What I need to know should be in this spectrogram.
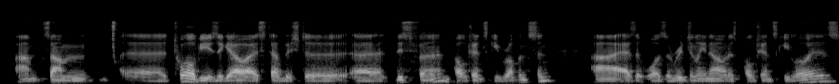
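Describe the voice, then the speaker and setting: In an Australian accent, a man speaks at a moderate pace in a very deep, low voice with ordinary pitch variation. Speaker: lawyer. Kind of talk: interview. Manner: halting, many fillers and repeats.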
